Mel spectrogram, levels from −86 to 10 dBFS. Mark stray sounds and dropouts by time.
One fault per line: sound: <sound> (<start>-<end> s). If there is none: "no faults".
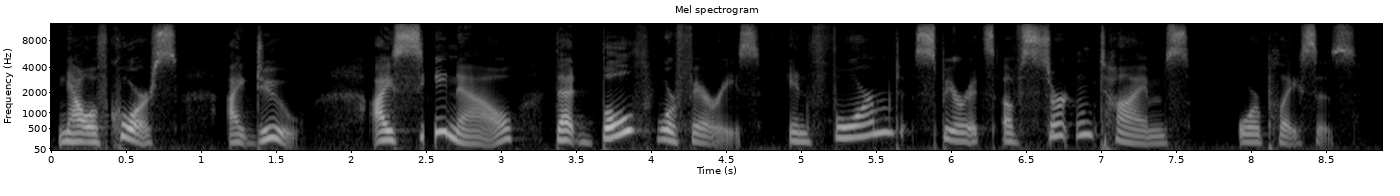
sound: dropout (2.5-2.6 s)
